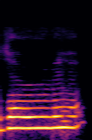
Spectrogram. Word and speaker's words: ذرة: Emphasize on your ra. Okay. Don't forget the fatah here. Okay. Try again. فمن يعمل مثقال ذرة خيرا يره.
